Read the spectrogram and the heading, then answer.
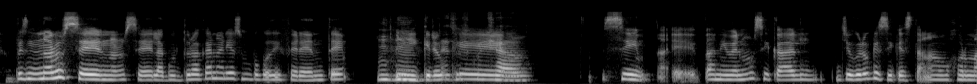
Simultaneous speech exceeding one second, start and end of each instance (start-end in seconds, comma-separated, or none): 3.9-5.3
